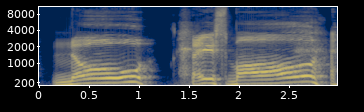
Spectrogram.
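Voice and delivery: announcing call with "no" stretched out long. Describing a show scene to another speaker, quoting Kuzo booming out. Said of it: "we got Kuzo booming out".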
